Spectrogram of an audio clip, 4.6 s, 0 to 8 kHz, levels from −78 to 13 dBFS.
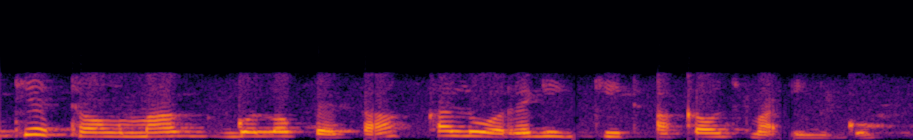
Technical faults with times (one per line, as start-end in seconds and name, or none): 0.00-4.57 gain pumping
0.00-4.57 Bluetooth CVSD headset codec
1.86-1.89 unconcealed Bluetooth headset packet loss
2.86-2.90 unconcealed Bluetooth headset packet loss
3.90-3.97 unconcealed Bluetooth headset packet loss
